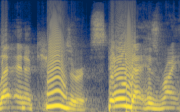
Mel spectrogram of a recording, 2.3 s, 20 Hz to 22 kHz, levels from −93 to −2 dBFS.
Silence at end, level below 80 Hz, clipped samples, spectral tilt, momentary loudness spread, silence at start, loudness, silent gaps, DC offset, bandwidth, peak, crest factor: 0 s; -34 dBFS; 0.3%; -6 dB/octave; 11 LU; 0 s; -6 LUFS; none; under 0.1%; 14.5 kHz; 0 dBFS; 6 dB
